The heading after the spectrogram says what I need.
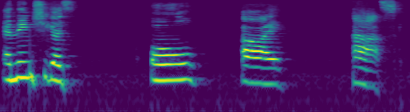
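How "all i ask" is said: All, I, ask each separated; detached words. Shown as a demonstration. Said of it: "she separates those three and detaches them".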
